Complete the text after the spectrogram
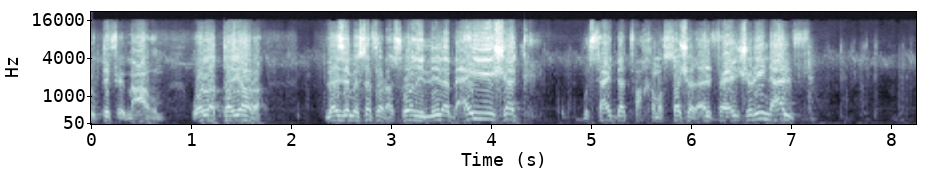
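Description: A man speaks firmly and with emphasis, close by.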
